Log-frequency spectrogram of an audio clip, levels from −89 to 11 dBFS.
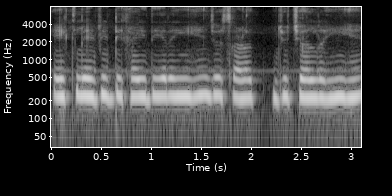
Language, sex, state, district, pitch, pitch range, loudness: Hindi, female, Madhya Pradesh, Bhopal, 235 Hz, 230-240 Hz, -14 LUFS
